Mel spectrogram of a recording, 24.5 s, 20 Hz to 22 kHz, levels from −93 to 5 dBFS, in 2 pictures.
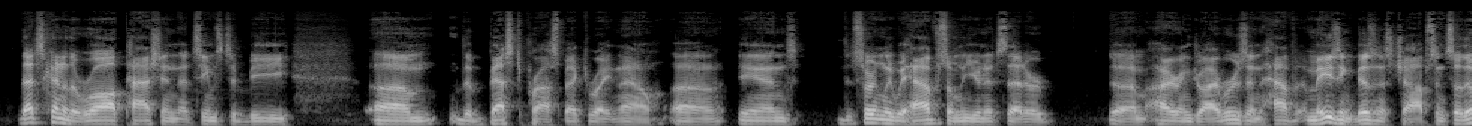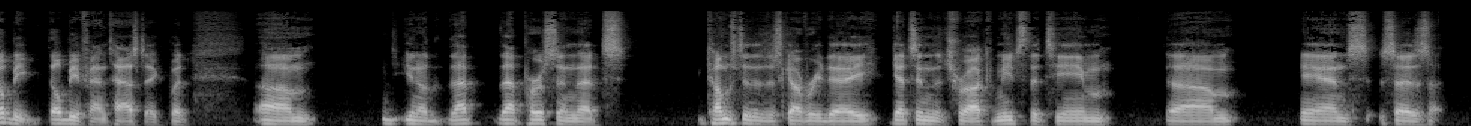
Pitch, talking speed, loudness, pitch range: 100 Hz, 155 wpm, -25 LUFS, 95-110 Hz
